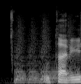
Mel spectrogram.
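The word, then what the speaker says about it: 二人: Futari should be accent on the last syllable, it is.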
